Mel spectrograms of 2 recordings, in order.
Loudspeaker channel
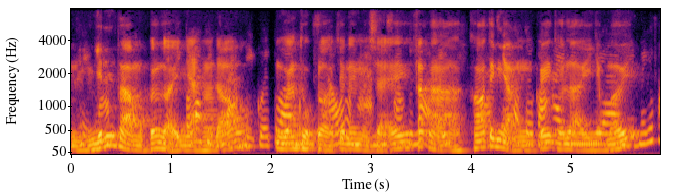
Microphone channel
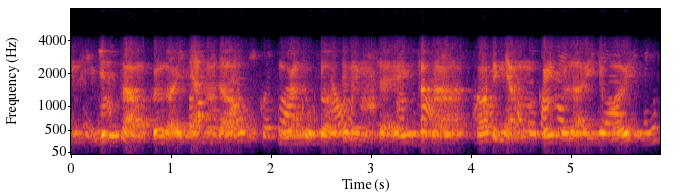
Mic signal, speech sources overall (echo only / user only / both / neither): both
